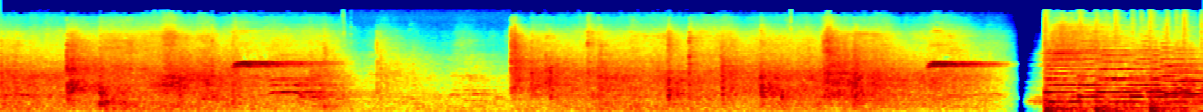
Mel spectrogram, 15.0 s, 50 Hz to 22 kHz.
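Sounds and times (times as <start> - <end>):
hockey sticks clacking on puck: 0.0 - 11.6
referee's whistle: 2.9 - 4.3, 11.6 - 12.7.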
